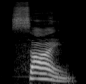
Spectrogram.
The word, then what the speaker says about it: sign: Sign. G is silent.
